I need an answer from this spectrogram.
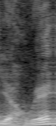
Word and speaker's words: Yahweh: Ya, pelafalannya seperti apa? Ada banyak diskusi tentang itu, tapi kami menggunakan pelafalan Yahweh misalnya, bahwa dialah Allahnya Abraham, Allahnya orang Israel, dan kemudian disebut Yesus sebagai Bapa.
